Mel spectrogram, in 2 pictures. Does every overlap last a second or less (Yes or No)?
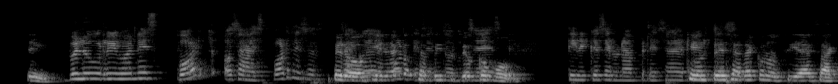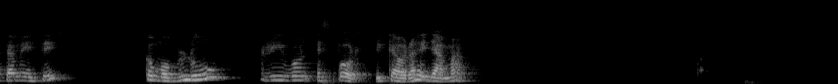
No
